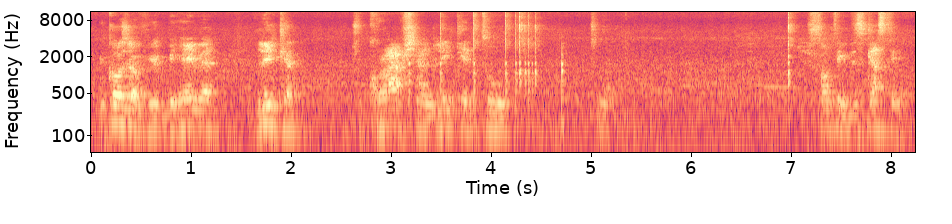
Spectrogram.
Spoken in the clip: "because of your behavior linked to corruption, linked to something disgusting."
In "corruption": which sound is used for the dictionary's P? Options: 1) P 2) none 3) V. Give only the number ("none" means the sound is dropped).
2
